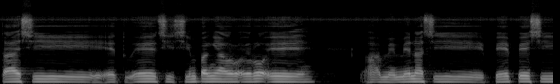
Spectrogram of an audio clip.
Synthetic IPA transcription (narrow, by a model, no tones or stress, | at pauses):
t̪aesiet̪uesisimpaŋiauɾoeɾoʔe | a̰memenasipepesi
